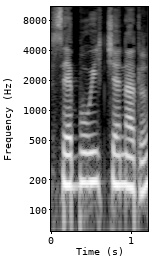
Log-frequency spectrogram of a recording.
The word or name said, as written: sepuijjenatl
